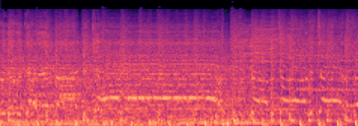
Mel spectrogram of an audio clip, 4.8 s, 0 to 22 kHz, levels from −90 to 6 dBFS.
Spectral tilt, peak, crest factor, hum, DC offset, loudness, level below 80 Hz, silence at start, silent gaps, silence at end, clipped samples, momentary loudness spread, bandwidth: -4.5 dB/octave; 0 dBFS; 12 dB; none; under 0.1%; -12 LUFS; -22 dBFS; 0 s; none; 0 s; under 0.1%; 2 LU; 16.5 kHz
